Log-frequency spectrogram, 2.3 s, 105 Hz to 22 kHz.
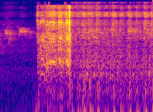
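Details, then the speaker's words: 1992 Yamaha Big Bear 350 4x4 ATV, mostly restored, cold start in neutral with handbrake on: fires instantly on first crank and settles into a steady even single-cylinder thump at idle; normal start. "Handbrakes on, starts up on the dot."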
